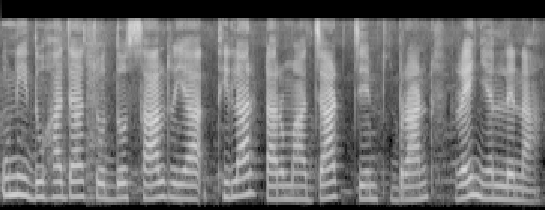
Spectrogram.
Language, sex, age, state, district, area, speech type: Santali, female, 18-30, West Bengal, Birbhum, rural, read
